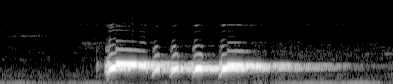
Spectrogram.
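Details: Zebra dove cooing: one loud rolling coo that opens with quick stuttering pulses, then holds a steady low tone and gradually fades over about a second.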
